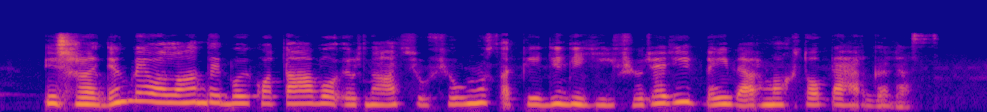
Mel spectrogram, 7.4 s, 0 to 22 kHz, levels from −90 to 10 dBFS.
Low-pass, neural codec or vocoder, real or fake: 7.2 kHz; codec, 16 kHz, 2 kbps, FreqCodec, larger model; fake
